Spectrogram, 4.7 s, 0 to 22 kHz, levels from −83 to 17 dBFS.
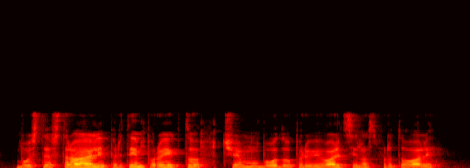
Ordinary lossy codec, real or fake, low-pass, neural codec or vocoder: none; real; 7.2 kHz; none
